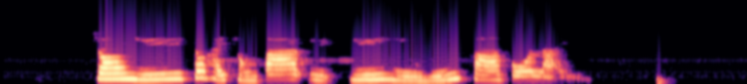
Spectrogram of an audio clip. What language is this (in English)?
Cantonese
